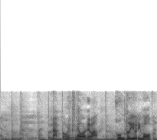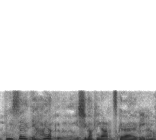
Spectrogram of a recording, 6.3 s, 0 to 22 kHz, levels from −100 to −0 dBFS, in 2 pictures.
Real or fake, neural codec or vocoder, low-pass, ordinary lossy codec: fake; codec, 16 kHz, 1 kbps, FreqCodec, larger model; none; none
